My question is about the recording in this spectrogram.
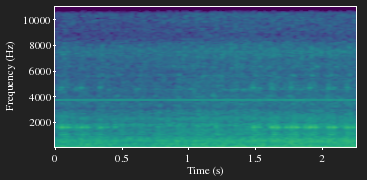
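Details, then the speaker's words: Steady idle with a light, even tapping over the engine note that stops when the camshaft is pressed; exhaust camshaft knock. "нажатие на раз предва звук прекращается"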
